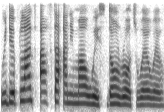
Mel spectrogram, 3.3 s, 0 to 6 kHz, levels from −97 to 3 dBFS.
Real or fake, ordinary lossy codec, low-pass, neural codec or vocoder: fake; none; 5.4 kHz; codec, 44.1 kHz, 7.8 kbps, DAC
